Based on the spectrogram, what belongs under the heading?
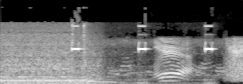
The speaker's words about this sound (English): You got a guy putting Menudo into a microwave and then you're spitting it out into a sink. You're telling people that you want... What is that? I'm heating up some of that Menudo. It's not bad.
